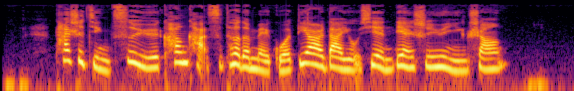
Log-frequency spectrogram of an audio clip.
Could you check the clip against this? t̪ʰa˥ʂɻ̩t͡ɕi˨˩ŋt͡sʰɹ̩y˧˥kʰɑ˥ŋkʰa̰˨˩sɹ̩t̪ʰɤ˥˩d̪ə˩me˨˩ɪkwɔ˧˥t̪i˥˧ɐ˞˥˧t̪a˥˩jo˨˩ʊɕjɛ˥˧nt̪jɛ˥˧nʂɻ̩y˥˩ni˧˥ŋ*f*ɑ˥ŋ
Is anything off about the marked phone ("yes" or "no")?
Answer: yes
